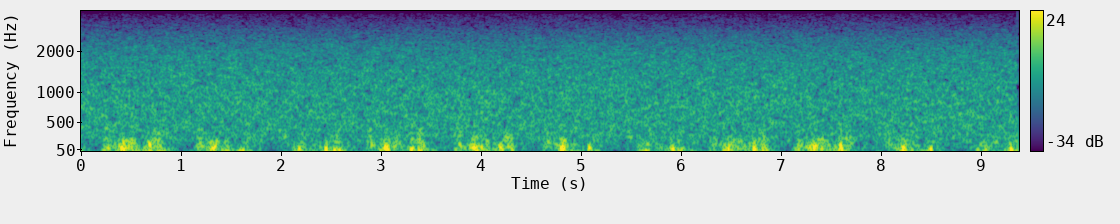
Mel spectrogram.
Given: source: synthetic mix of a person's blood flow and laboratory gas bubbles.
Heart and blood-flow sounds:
Doppler ultrasound of blood flow; precordium
0.47-0.52 s: bubbles
From the record:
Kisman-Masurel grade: 111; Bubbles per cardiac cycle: 1 to 2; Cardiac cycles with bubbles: 1 to 10%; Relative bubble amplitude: barely perceptible (0.100 to 0.250); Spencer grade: 1 (occasional bubble signal discernible with the cardiac motion signal, with majority of cardiac periods free of bubbles); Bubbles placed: anywhere in the cardiac cycle

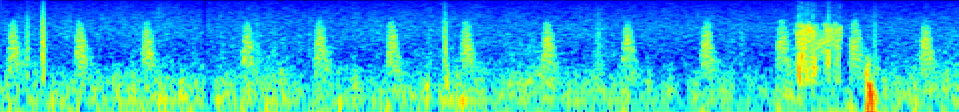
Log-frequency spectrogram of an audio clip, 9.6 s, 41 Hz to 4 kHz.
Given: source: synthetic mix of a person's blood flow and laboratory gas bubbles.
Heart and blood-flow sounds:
Doppler ultrasound of blood flow; subclavian vein
7.94-8.42 s: bubbles
From the record:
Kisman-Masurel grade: 113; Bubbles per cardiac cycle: 1 to 2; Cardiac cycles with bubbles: 1 to 10%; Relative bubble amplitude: loud (0.450 to 0.775); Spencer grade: 1 (occasional bubble signal discernible with the cardiac motion signal, with majority of cardiac periods free of bubbles); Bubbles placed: anywhere in the cardiac cycle

